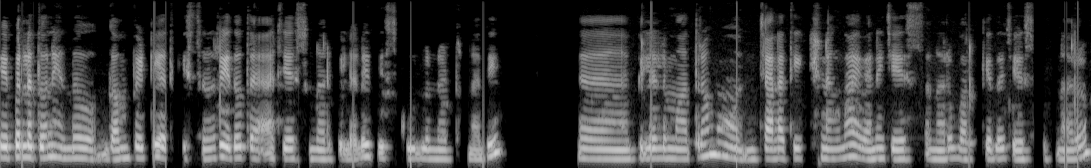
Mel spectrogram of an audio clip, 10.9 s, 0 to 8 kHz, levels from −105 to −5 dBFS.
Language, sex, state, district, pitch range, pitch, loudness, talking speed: Telugu, female, Telangana, Nalgonda, 165-185 Hz, 175 Hz, -32 LUFS, 120 wpm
